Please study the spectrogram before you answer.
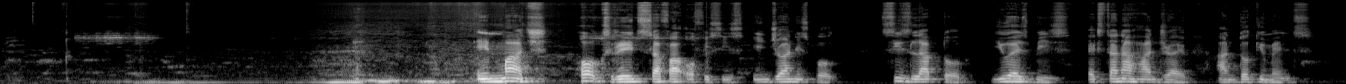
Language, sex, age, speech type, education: Nigerian Pidgin, male, 15-29, spontaneous, tertiary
